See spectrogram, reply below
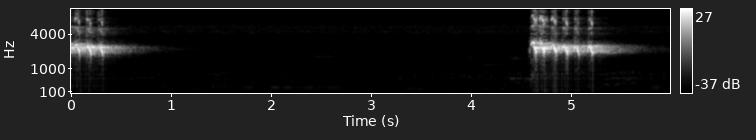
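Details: Yellow-vented bulbul singing, from a lure recording meant to pull in other birds. A fading chattery phrase opens the recording. After a long quiet gap a second rich, rapidly pulsed burst follows, lasting about a second.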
